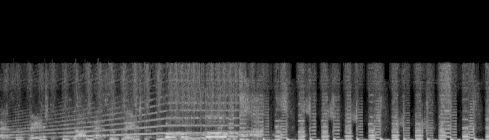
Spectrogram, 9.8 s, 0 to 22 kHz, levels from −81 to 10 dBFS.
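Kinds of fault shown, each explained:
Noise suppressor applied to music or sounds: A speech-oriented noise suppressor stayed active across the whole clip, treating sustained and ambient content as noise. It keeps adjusting its gain, so levels swing by roughly 10 dB as it decides what to keep. Onsets pass largely intact while held portions and decays are pulled down, giving the audio a pumping, thinned character throughout the 10 seconds instead of a steady level.
Sound cut by the noise suppressor: In two stretches the suppressor judged the material to be noise and attenuated it harder than elsewhere, from 0.03 to 0.67 s and from 0.92 to 1.51 s. The deepest drops are about 12 dB and about 11 dB respectively. In each stretch, around half a second of audio is affected. Sustained and fading parts sink noticeably or have their tails clipped short, while sharper transients mostly survive.
Scattered short gaps: Between 3.99 and 6.33 s, about five brief dropouts occur, each consistent with a lost or late packet on the call path. 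The longest is around 40 ms. The decoder covers each hole by extending the preceding sound, so the stretch stays mostly clear but carries small ticks, smears and hiccups. The concealed portion is a small share of that span. The surrounding audio shows the band-limited, coded quality of an Opus call link.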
